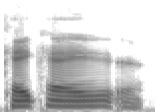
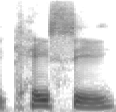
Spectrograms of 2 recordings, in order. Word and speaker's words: K Cay: gotten a lot of people say casy they go casy they go casay they just go k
